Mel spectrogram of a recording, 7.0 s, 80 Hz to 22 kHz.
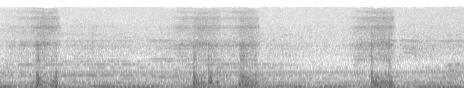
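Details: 9-week-old pug puppy asleep on her back with eyes rolled back: snorting, rattling snoring breaths about every 2.5 seconds over steady background music; recorded on a phone.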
